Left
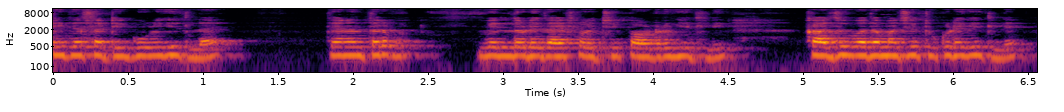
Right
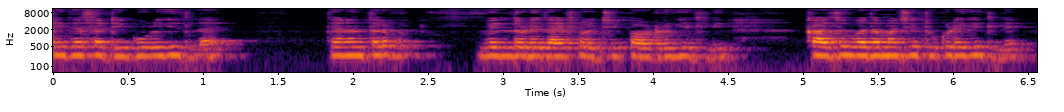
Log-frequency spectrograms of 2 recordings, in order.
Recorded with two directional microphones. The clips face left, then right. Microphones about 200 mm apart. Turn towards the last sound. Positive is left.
turn(degrees=30)  # may be behind; listen again after turning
